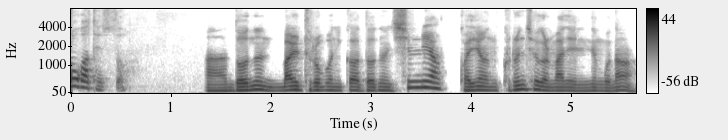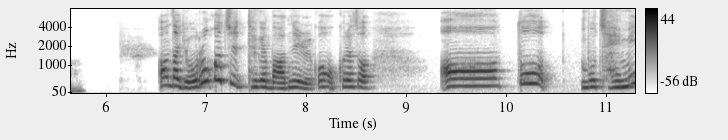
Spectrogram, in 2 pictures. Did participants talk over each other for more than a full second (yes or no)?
no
